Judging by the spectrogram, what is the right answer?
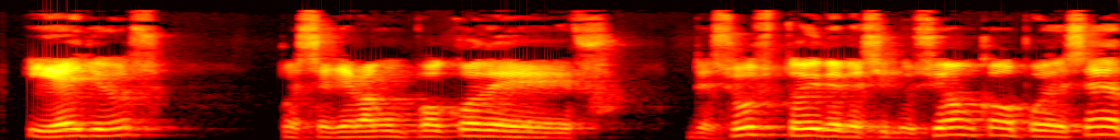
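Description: The man's voice is high-pitched for a man, and its pitch varies in an ordinary way. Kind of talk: casual chat.

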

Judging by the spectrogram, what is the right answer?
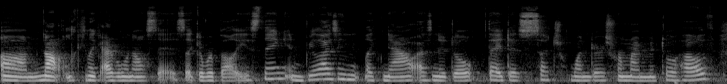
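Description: The speaker is a woman with medium pitch. She has an American accent. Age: 20s. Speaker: podcaster. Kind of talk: solo monologue. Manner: casual, filler-heavy.

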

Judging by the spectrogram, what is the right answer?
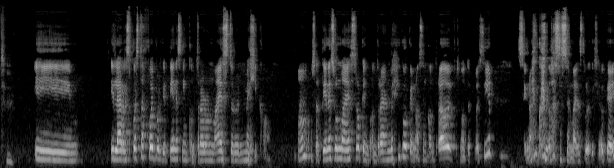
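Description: Loudness swings widely as a woman speaks at a moderate pace. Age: 20s. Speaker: travel startup employee, programmer. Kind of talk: casual interview.

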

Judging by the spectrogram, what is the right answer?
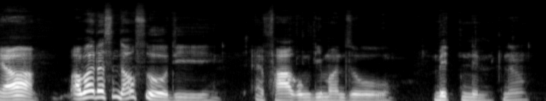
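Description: Speaking very slowly with long, frequent pauses, a man at a medium pitch shows ordinary pitch variation and big swings in loudness. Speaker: podcast host, long-distance cyclist. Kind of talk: casual chat. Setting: in a tent.

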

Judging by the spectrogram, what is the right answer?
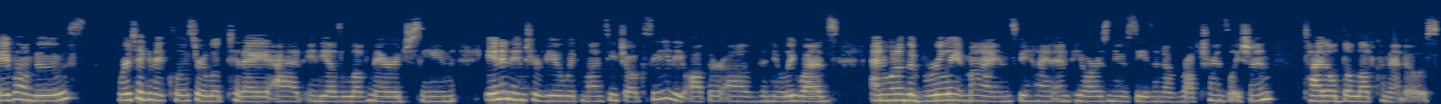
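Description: Somewhat breathy, a woman speaks with an American accent at a medium pitch. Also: moderate pace. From United States. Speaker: podcast co-host. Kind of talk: casual interview. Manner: halting, repetitive.

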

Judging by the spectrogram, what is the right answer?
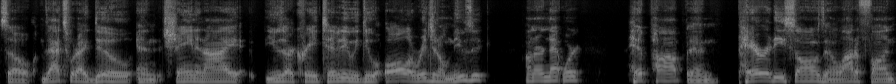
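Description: A man with an American accent has an unremarkable speaking voice, medium in pitch with ordinary pitch variation and very even loudness, at a fairly slow pace in a very clean recording with a silent background. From Connecticut. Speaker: football podcast host. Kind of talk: casual chat.

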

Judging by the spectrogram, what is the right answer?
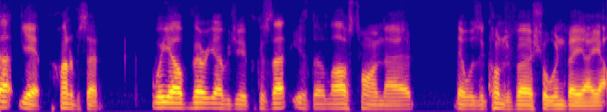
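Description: A man with an Australian accent, medium-pitched, at a moderate pace with fairly even intonation. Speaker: sports podcast co-host. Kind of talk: casual chat.

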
